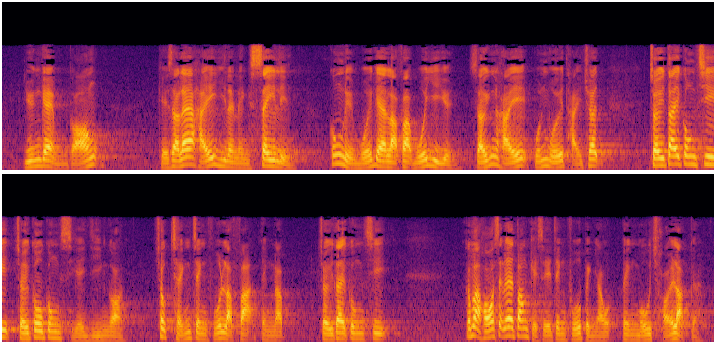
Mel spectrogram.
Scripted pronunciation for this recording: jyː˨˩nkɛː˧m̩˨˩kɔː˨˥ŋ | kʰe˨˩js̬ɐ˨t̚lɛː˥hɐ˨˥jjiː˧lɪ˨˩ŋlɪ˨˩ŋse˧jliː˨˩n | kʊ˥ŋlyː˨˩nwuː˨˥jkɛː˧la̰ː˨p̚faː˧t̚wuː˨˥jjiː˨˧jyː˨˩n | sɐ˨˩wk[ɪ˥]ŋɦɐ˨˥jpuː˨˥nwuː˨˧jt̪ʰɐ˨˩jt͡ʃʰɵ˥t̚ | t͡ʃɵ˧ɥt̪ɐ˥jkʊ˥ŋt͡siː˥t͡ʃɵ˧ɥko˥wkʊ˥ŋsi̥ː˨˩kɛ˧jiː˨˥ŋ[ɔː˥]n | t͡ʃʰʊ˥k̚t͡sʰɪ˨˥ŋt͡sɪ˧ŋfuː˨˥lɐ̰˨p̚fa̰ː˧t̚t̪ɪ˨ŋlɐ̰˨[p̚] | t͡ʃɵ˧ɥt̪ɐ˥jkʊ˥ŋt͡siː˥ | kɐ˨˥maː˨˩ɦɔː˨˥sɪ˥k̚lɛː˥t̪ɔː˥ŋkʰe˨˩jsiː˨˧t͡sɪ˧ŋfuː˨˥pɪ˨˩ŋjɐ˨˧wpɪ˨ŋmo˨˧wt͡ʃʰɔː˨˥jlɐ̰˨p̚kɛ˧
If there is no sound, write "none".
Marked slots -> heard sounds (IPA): ɪ˥, ɔː˧, p̚

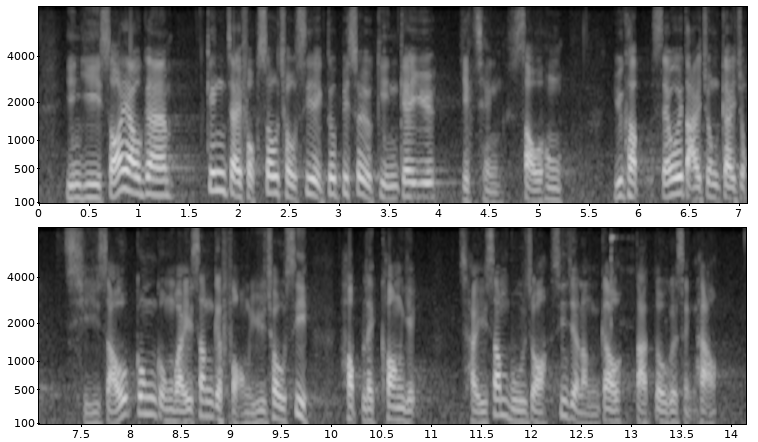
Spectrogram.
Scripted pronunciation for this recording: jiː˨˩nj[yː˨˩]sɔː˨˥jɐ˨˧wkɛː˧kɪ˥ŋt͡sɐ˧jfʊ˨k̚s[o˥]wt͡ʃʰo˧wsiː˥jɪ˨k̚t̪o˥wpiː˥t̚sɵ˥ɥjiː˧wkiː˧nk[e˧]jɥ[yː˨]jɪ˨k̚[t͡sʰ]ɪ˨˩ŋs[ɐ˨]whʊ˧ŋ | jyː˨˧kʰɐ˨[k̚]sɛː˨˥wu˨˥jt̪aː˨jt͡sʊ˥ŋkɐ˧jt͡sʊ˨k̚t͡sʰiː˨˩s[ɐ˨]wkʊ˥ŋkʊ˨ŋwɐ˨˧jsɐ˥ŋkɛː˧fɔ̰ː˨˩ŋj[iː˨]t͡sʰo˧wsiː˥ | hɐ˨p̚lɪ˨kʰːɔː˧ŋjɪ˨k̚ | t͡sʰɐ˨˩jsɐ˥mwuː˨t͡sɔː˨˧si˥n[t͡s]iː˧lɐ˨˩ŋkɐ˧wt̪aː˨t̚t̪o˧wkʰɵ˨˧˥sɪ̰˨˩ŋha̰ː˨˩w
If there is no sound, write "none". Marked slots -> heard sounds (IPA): iː˨˩, o˥, e˥, yː˥, t͡sʰ, ɐ˨, p̚, ɐ˨˥, yː˨, t͡s

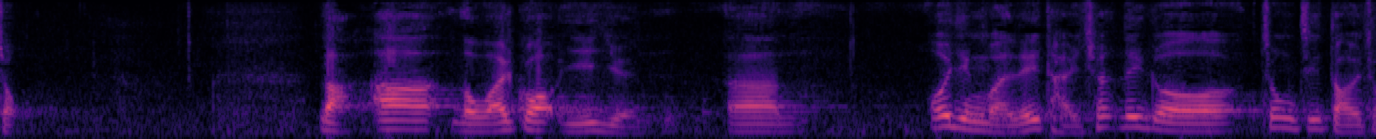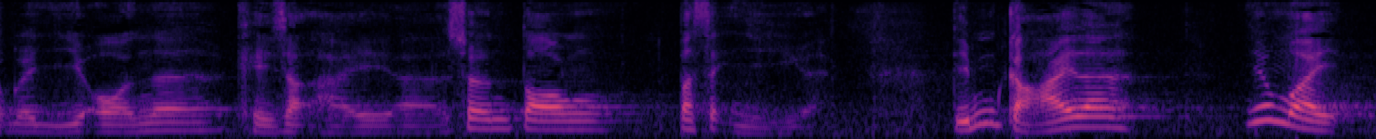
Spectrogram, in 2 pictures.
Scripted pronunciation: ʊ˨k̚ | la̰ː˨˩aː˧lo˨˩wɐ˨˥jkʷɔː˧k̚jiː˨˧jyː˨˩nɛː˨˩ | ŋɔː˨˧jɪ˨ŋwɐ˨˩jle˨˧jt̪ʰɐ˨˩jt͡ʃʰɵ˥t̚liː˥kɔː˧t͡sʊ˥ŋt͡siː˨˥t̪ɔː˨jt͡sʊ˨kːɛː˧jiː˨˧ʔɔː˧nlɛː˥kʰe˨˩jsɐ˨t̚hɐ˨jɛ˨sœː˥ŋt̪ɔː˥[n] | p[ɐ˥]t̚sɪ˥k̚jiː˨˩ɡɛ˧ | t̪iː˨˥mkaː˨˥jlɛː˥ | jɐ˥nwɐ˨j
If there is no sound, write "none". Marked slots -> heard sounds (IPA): ŋ, ɐ˥

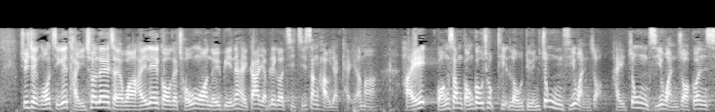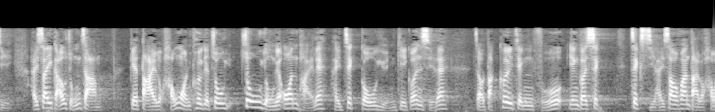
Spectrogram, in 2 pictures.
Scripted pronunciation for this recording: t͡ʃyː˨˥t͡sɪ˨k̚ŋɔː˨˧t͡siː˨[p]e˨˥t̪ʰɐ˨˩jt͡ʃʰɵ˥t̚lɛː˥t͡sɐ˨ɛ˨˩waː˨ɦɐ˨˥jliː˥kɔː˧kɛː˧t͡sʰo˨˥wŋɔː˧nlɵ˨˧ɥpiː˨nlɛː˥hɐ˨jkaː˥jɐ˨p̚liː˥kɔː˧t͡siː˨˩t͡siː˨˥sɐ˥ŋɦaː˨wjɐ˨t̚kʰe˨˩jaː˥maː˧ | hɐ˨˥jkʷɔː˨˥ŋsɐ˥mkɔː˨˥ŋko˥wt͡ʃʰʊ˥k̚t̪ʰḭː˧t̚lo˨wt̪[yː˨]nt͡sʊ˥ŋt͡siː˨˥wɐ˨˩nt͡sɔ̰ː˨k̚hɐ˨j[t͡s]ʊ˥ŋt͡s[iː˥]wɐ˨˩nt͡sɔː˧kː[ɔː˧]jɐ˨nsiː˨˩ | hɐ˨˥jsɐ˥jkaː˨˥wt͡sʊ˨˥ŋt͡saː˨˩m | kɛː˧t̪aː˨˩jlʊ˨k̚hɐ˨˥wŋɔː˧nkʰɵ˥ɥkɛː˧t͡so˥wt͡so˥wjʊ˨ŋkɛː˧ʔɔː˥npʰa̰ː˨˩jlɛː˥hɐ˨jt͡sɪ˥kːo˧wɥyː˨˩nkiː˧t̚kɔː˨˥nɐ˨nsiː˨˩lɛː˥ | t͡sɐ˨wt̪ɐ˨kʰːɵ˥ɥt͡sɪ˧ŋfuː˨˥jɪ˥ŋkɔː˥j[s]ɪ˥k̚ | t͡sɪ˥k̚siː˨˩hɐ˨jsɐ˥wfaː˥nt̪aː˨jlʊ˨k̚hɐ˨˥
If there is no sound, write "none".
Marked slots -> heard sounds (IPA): k, yː˨, t͡s, iː˨˥, ɔː˨˥, s

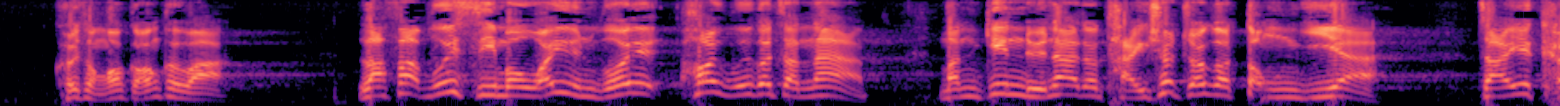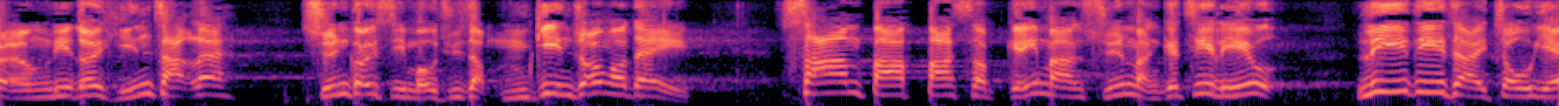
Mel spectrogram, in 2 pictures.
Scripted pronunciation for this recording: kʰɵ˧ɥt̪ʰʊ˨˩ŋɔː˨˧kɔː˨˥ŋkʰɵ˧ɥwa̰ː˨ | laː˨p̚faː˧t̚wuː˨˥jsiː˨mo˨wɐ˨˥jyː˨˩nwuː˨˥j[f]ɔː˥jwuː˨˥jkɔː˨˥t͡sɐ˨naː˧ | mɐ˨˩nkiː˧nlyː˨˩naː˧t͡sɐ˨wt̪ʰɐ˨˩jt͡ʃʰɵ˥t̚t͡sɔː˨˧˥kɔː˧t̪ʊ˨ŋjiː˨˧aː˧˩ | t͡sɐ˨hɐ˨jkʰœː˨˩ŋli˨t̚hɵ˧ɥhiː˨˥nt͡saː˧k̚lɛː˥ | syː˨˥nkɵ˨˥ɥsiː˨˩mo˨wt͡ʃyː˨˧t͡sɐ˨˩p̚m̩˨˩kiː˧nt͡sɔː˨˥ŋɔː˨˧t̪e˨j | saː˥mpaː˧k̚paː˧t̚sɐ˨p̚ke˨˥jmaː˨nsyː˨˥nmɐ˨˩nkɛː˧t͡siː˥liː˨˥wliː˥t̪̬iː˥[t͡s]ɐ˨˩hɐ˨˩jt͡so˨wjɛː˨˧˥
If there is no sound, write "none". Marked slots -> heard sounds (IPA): h, t͡s

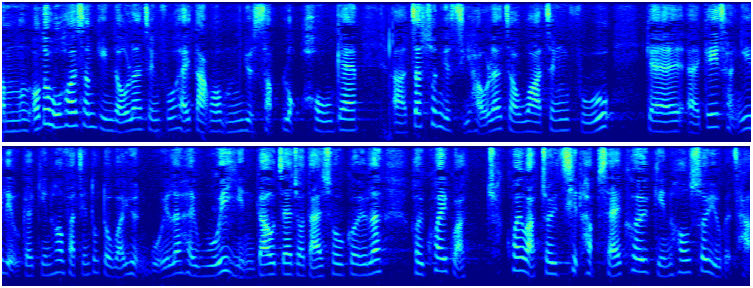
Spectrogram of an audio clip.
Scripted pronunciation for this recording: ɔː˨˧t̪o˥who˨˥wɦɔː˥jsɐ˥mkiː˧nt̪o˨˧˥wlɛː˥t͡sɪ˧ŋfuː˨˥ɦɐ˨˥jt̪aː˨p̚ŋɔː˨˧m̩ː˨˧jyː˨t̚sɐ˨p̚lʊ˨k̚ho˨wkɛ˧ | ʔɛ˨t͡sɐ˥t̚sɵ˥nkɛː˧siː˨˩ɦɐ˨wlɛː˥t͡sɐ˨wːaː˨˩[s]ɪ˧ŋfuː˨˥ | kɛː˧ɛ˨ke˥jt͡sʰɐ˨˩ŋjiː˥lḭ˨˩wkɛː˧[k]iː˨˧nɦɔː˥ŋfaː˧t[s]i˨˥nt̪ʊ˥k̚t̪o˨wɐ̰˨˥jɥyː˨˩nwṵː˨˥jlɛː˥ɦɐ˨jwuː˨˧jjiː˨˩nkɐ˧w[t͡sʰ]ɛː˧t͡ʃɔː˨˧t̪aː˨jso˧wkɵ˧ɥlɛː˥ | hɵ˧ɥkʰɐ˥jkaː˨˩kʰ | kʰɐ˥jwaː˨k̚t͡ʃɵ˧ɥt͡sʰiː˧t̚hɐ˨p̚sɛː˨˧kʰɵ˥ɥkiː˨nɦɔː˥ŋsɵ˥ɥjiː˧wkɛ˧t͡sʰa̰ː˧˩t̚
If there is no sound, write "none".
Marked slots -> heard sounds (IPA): t͡s, k, t͡s, t͡s

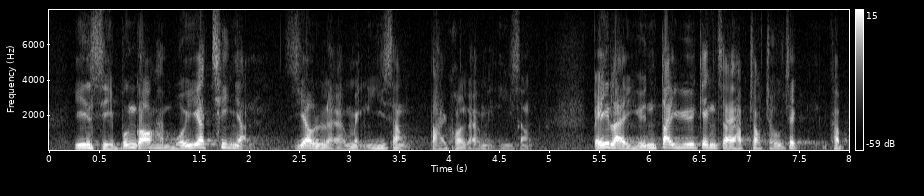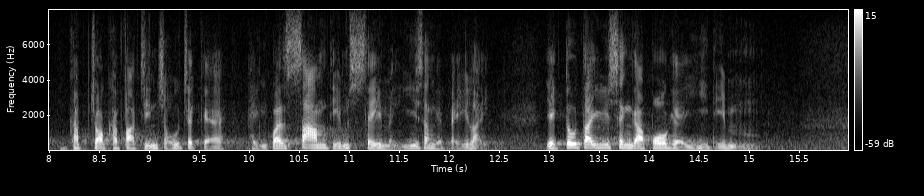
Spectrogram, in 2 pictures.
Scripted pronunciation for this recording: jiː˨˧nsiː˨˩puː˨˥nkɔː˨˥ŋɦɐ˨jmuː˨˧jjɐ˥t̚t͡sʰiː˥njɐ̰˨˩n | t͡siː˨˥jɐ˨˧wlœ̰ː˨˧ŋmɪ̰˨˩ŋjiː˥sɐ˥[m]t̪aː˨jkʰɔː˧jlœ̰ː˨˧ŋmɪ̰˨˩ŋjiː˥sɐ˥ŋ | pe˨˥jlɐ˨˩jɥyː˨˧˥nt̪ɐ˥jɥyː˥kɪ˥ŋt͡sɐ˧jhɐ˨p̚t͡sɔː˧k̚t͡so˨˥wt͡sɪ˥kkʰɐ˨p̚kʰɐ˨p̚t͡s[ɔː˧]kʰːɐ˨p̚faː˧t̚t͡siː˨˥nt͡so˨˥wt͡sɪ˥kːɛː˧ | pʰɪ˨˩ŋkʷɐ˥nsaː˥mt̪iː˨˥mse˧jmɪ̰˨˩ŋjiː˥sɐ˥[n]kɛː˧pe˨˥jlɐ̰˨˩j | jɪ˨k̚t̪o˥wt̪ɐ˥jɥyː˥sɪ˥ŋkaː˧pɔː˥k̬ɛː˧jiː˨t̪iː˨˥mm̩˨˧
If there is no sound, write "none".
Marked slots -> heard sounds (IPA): ŋ, ɔː˧, ŋ

